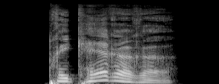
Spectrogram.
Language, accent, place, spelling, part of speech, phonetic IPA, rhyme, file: German, Germany, Berlin, prekärere, adjective, [pʁeˈkɛːʁəʁə], -ɛːʁəʁə, De-prekärere.ogg
- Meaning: inflection of prekär: 1. strong/mixed nominative/accusative feminine singular comparative degree 2. strong nominative/accusative plural comparative degree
